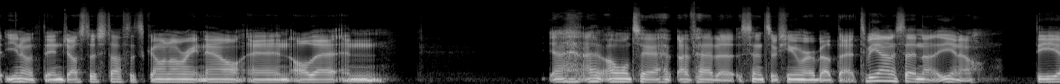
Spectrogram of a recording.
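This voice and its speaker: A man in his thirties talking in a casual, rambling solo monologue, with a dry, monotone delivery. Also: mid-range voice, gravelly, smooth, no room sound. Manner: rambling, reflective, many fillers. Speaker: musician hosting his own talk series. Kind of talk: casual solo talk to camera.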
